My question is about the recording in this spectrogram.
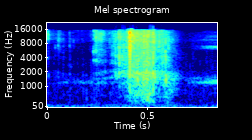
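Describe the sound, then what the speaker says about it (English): A cat chews on something indoors, giving a single short, faint crunching bite that stands out briefly against a quiet room. "Cat's over there chewing on something."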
